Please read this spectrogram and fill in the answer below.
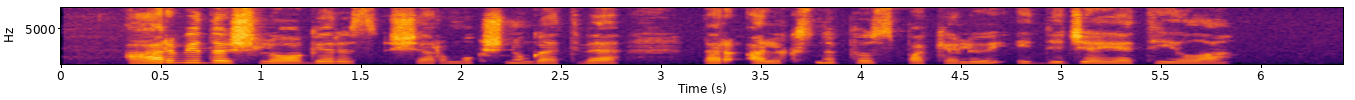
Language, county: Lithuanian, Kaunas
